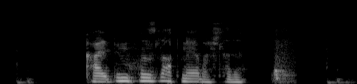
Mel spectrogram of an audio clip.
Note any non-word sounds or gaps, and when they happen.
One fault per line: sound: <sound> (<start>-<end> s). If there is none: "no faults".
sound: whoosh (2.7-3.0 s)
